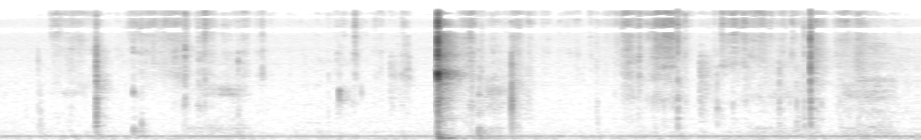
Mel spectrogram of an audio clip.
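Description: Plastic parts knock and click as they are handled.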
